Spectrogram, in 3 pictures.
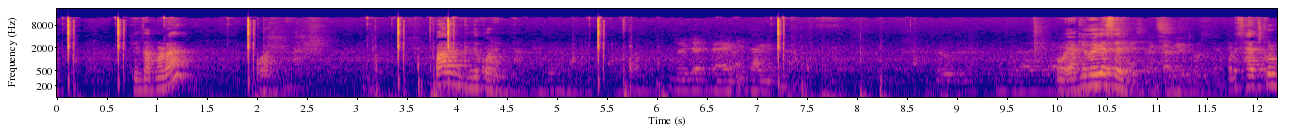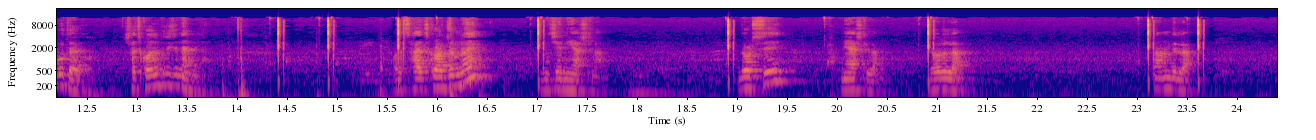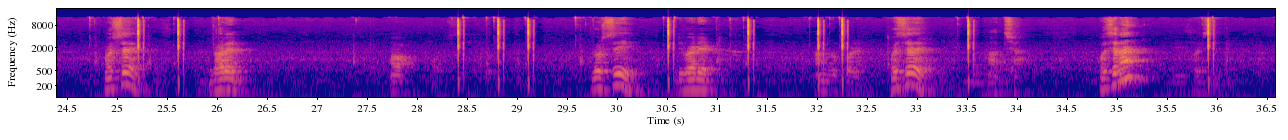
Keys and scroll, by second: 3.7 ctrl+alt+shift+space, 8.0 BackSpace, 14.1 ctrl+space.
